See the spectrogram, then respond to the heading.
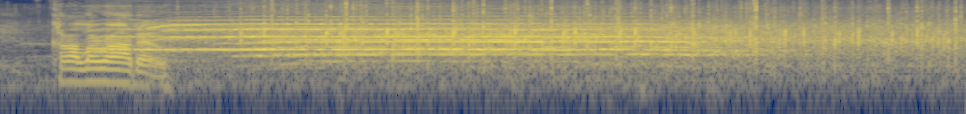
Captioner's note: audience applauding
